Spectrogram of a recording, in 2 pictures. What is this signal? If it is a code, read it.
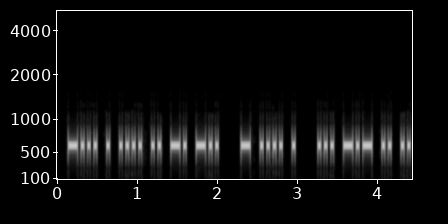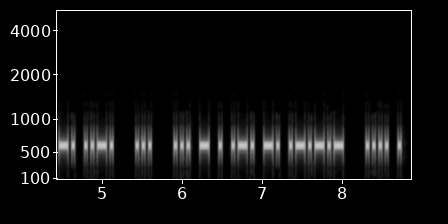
Morse code, heard as a keyed tone, about 30 wpm, 600 Hz. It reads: BEHIND THE SKIFF S STERN. HE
